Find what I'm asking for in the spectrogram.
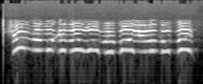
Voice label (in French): Débile, Cartoon; bruitage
